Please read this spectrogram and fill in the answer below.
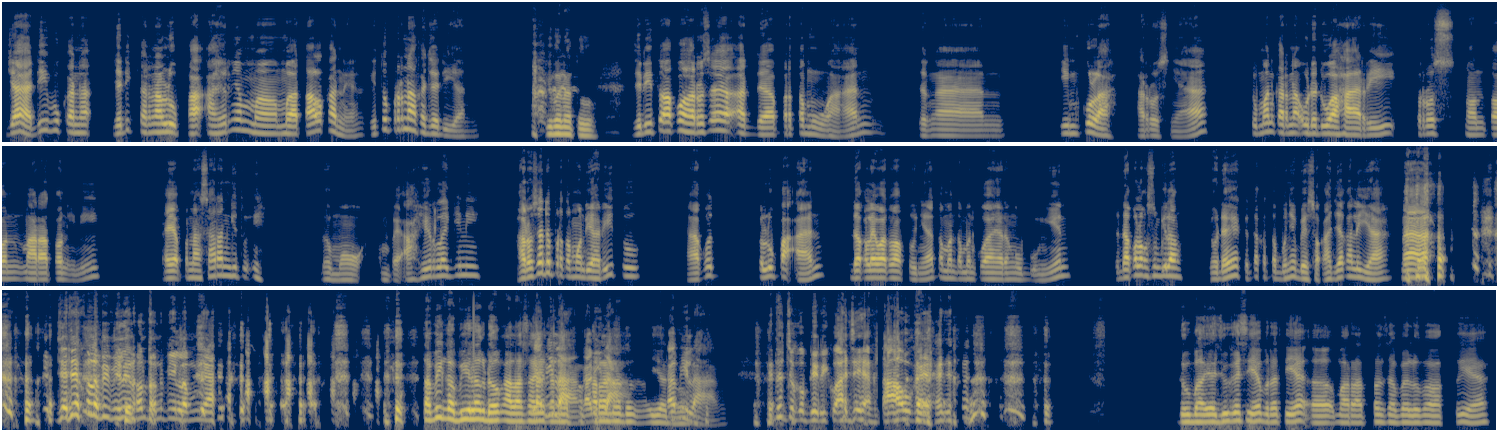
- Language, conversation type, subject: Indonesian, podcast, Apa hobi yang bikin kamu lupa waktu?
- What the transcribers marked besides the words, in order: chuckle; laugh; chuckle; laughing while speaking: "Jadi aku lebih milih nonton filmnya"; tapping; laugh; laughing while speaking: "Itu cukup diriku aja yang tahu kayaknya"; chuckle; laugh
